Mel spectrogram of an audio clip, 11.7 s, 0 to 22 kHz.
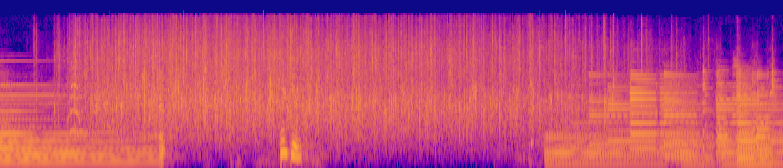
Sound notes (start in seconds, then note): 0.8 audience applauding and cheering; 8.2 mellow guitar music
